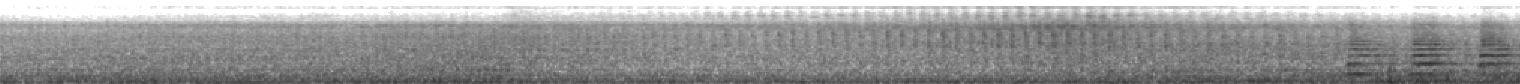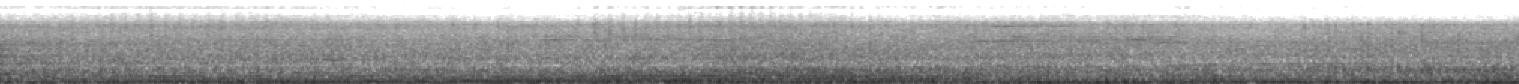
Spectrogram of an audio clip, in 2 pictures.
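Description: Motorcycles pass by with buzzing engines.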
